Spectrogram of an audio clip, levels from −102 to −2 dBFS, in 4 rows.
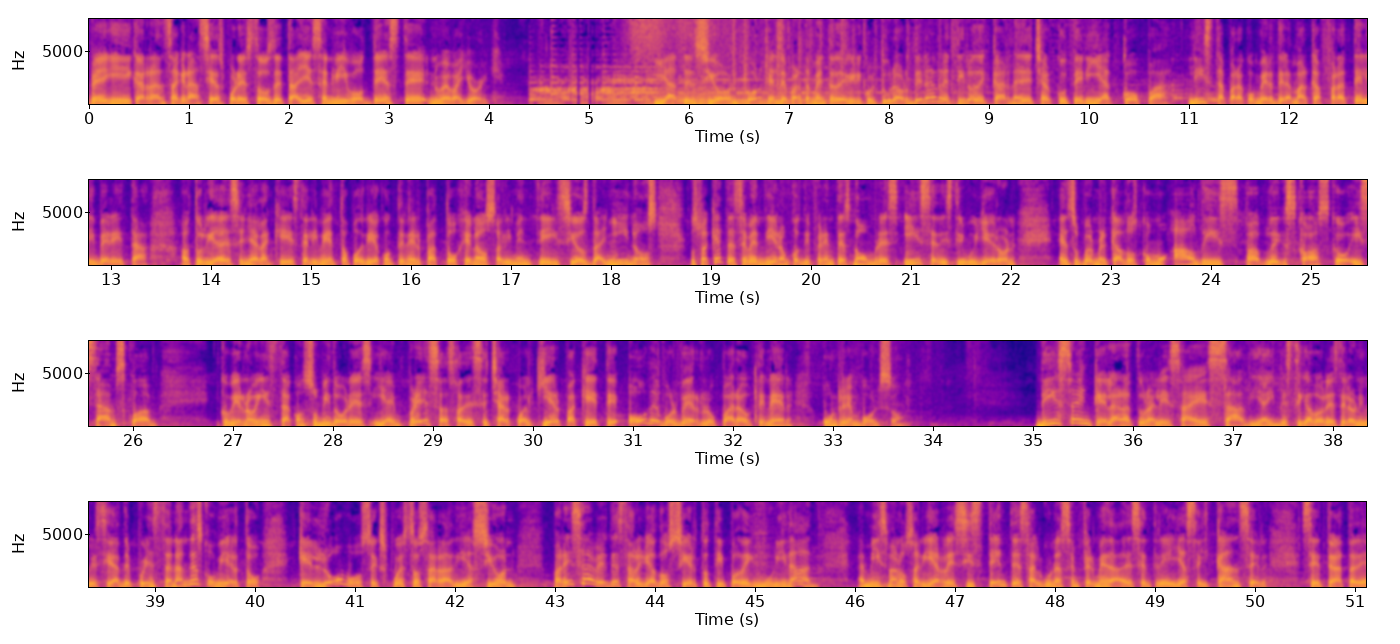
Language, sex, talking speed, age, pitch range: Spanish, female, 145 wpm, 40-59, 170-230 Hz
